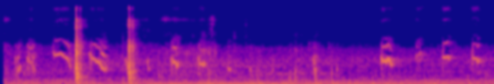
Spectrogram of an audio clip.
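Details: Papillon puppy, a male from a litter of four siblings growing up with its mother, giving scattered high whimpers and short yips over a low steady hum.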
